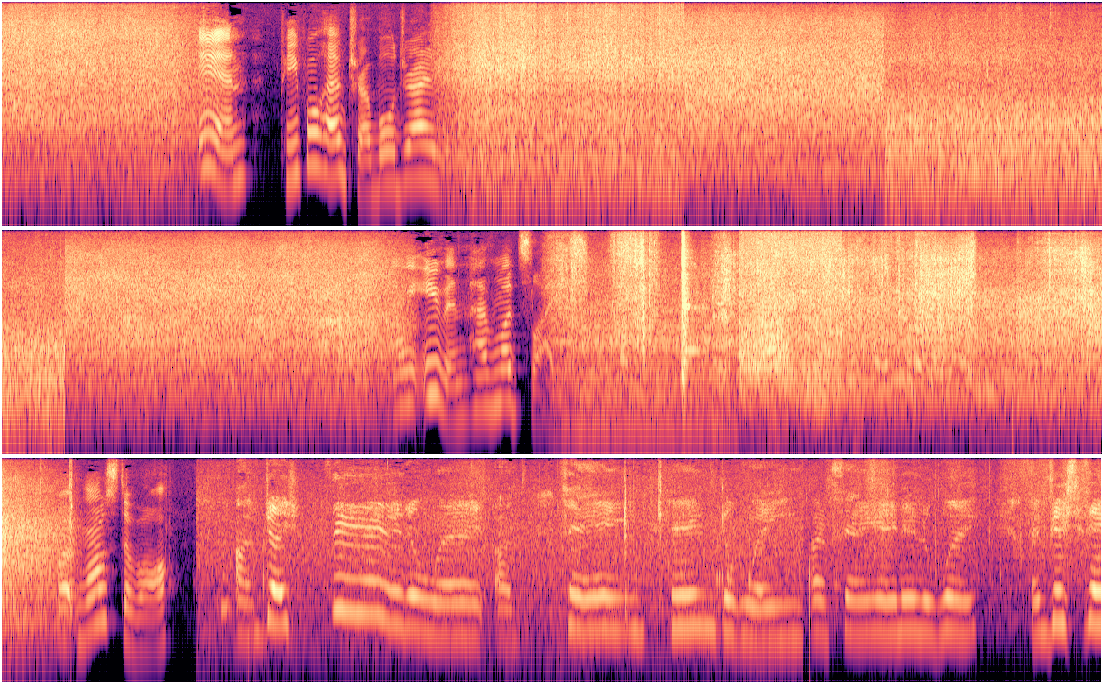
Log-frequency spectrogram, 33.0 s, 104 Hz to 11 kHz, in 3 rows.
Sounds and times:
Rain on surface: 0.0s - 2.2s, 4.3s - 15.2s, 18.9s - 22.7s, 24.0s - 32.9s
Speech: 2.0s - 4.5s, 14.9s - 16.7s, 19.4s - 20.8s, 22.6s - 32.9s.

